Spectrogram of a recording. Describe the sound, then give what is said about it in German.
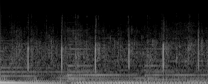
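An audience at a church service applauding Jesus after a prayer: a steady, dense wash of clapping with a few sharper claps popping out at a fairly regular beat, holding at an even level throughout without any voices. “Lass uns Jesus mal einen Applaus geben, dem Retter, dem Erlöser, dem der Menschen freisetzt.”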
